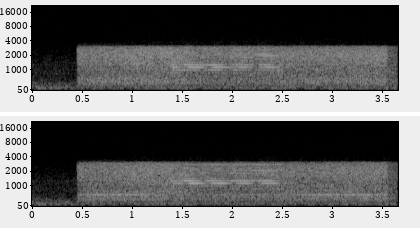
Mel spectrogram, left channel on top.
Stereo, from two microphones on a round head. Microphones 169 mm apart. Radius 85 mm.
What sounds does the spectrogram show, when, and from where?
0.5 s a buzzer: 10° left (ahead or behind), 2.5 m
